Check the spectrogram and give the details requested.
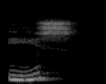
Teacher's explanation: A última sílaba apresenta a vogal A, que é a mais forte, e uma semivogal, que é mais fraca que o A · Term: ditongo crescente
